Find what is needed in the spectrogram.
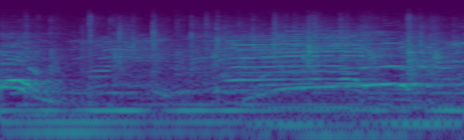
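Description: Indistinct voices with long, drawn-out sounds rather than clear words, over low, steady background music tones.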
